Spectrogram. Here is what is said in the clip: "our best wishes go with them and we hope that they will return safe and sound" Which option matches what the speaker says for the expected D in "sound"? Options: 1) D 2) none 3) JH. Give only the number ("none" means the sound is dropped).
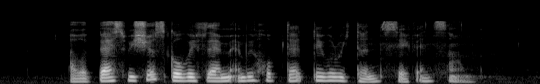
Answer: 2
